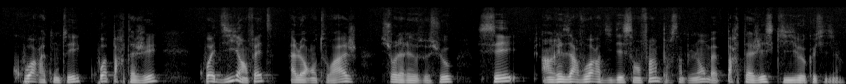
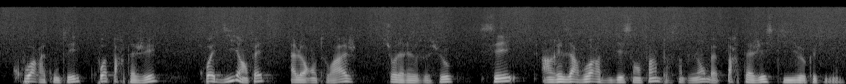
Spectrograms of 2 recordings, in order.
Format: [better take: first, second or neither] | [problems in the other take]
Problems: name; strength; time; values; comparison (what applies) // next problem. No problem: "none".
first | hiss; loud; throughout; 5 dB below the speech; faint in the first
